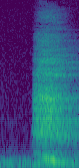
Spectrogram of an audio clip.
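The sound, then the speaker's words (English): A single long, deep breath during a guided relaxation circle: a soft, breathy rush that starts abruptly and fades gently over under a second, heard alone with no talk. “So if you haven't taken a breath today, I invite you to take a breath. Let's do that together again.”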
